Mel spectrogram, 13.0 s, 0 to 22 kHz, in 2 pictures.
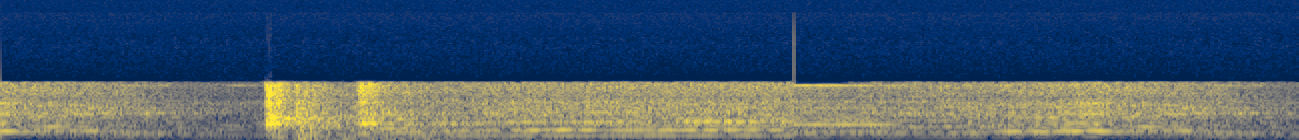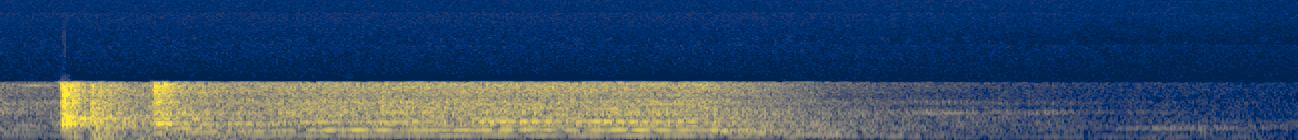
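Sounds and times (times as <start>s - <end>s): quadcopter motors whirring: 0.0s - 11.0s.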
